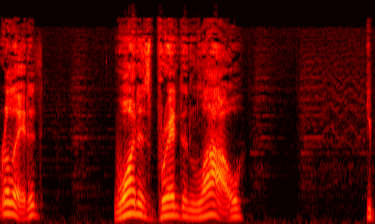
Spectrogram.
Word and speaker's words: Lowe: Rays have two guys who spell their name Lowi on their roster they're not related one is Brendan Lau you pronounce it lol o w e but he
